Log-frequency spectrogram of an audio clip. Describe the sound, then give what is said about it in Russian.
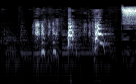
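A puppy lets out three quick, high-pitched excited squeals and yips in a row, clear, followed by a sudden burst of hissing noise at the end. The puppy squeals happily as it is being untied. “Щенок радостно завизжал и бросился лизать доктору руки.”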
